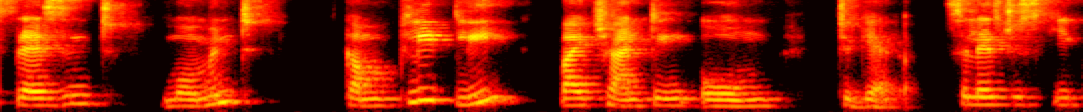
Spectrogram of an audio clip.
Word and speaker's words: Om: You inhale and then as you exhale you chant om with the three syllables oo m. And if you're able to feel the vibrations as you say m that's when you know you're doing it right.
